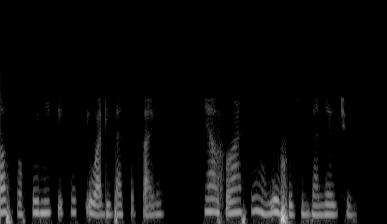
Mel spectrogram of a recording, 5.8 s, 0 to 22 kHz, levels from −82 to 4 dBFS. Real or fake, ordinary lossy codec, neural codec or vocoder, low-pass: fake; none; codec, 16 kHz, about 1 kbps, DyCAST, with the encoder's durations; 3.6 kHz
